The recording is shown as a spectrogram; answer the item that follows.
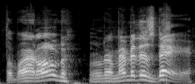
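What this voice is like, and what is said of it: Transatlantic accent, Oppenheimer impression. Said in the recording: “the transatlantic accent. That's kind of like how Oppenheimer talked. He sort of had that”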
